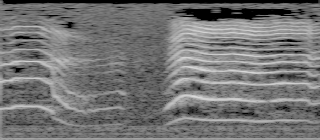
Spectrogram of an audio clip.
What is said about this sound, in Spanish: ¡Shh! ¿Escuchan eso? ¿Es el llanto de un bebé?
